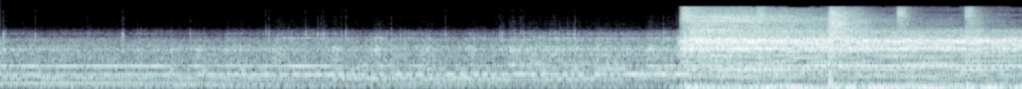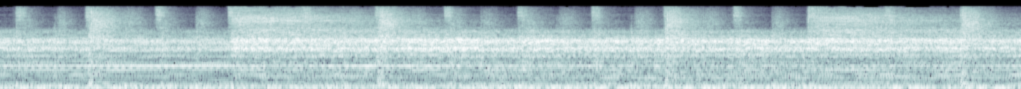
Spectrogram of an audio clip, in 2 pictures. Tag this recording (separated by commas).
Music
